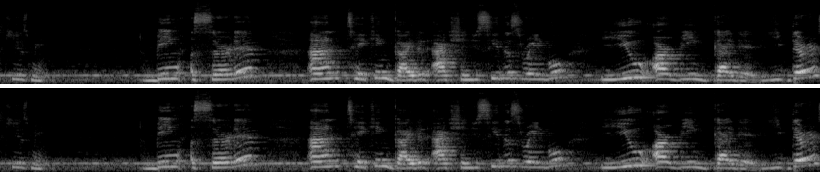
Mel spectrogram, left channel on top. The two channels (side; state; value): both; normal; correlation 0.92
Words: me. Being assertive and taking guided action. You see this rainbow? You are being guided. There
